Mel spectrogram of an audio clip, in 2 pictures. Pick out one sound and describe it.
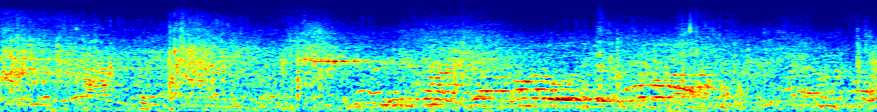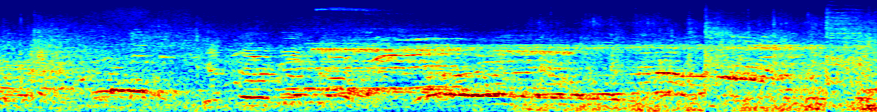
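Children shout and cheer in a large echoing rink.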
